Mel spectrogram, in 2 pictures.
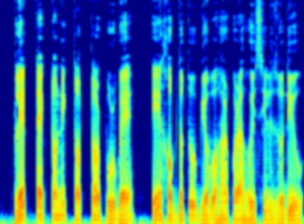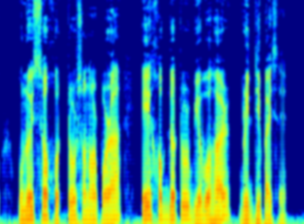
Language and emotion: Assamese, neutral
